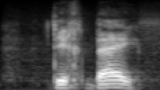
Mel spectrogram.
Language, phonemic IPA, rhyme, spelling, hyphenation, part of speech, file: Dutch, /dɪxtˈbɛi̯/, -ɛi̯, dichtbij, dicht‧bij, adjective, Nl-dichtbij.ogg
- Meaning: close, nearby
